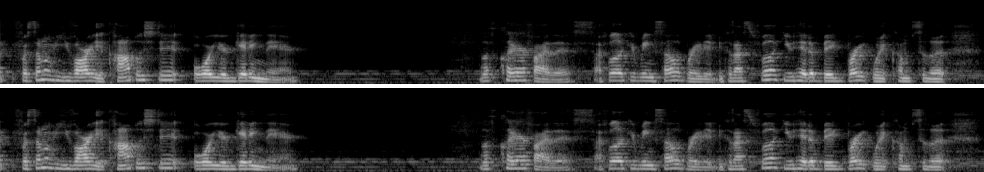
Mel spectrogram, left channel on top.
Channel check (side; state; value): both; normal; correlation 0.26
